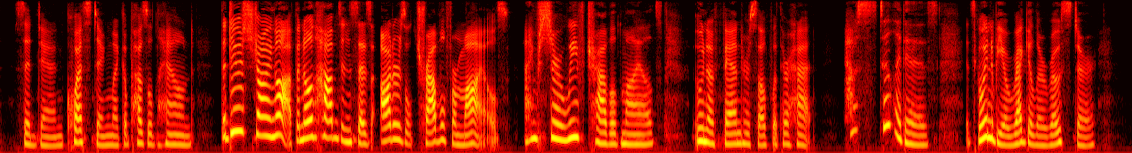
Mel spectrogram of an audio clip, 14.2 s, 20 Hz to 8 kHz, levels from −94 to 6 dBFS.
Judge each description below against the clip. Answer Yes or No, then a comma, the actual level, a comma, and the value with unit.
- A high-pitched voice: Yes, high, 215 Hz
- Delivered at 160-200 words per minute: Yes, average, 175 wpm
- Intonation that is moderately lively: No, wide, 6.9 semitones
